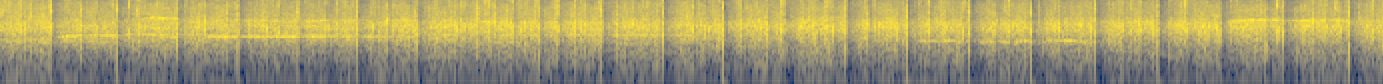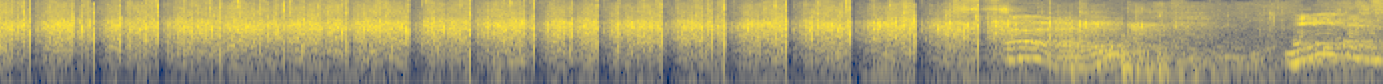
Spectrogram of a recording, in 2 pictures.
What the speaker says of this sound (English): So please give a round of applause for the producers.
